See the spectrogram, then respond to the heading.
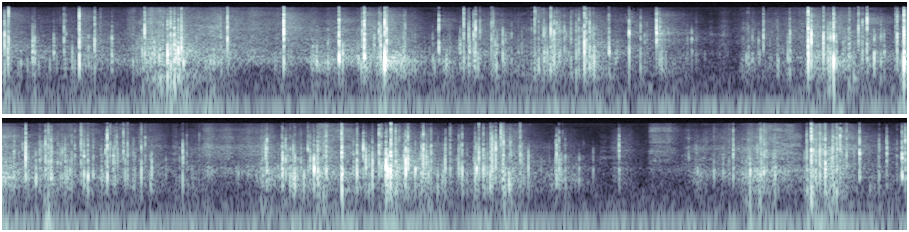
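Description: A rolled white paper sandwich bag is held in both hands while fingers squeeze and twist it. Dense, quiet crinkling and crackling comes in bursts with sharp snaps, bright and crisp with almost no low end.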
